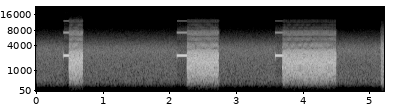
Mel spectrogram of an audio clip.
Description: ACARS aircraft data, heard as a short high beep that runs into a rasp, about 2400 baud, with a squelch burst at the end.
